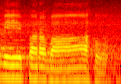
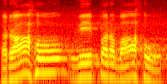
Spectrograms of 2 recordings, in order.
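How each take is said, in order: First: The word ends with a light u vowel. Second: The word ends with a full o vowel. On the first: The speaker calls it right. "ਔਂਕੜ ਦਾ ਉਚਾਰਨ ਆਪੇ ਹੀ ਸ਼ੁੱਧ ਹੋ ਜਾਵੇਗਾ" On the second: The speaker calls it wrong. "ਔਂਕੜ ਦਾ ਹੋੜਾ ਨਾ ਬਣ ਜਾਵੇ"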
